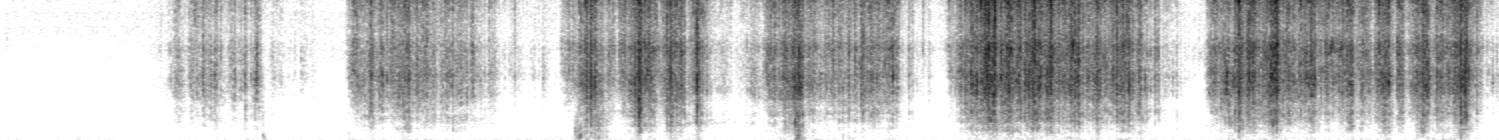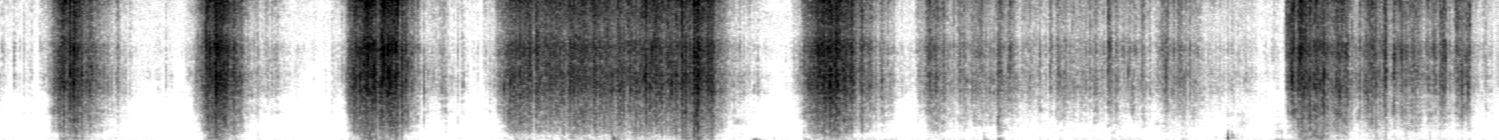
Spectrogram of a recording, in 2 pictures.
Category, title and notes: Sound effects > Natural elements and explosions
Dry Leaf Rustling
This is just a dead branch I found outside and took the time to record the movement of.
Blowing, Crackling, Dry, Field, Foley, Leaves, Nature, Rustliung, Trees, Wind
